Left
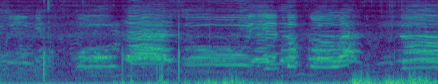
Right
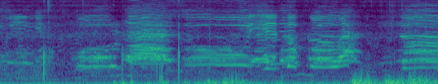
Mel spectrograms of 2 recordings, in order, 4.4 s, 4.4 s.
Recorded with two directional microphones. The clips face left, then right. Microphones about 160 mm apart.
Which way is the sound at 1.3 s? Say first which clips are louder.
Left 2 dB; 10° right (ahead or behind).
